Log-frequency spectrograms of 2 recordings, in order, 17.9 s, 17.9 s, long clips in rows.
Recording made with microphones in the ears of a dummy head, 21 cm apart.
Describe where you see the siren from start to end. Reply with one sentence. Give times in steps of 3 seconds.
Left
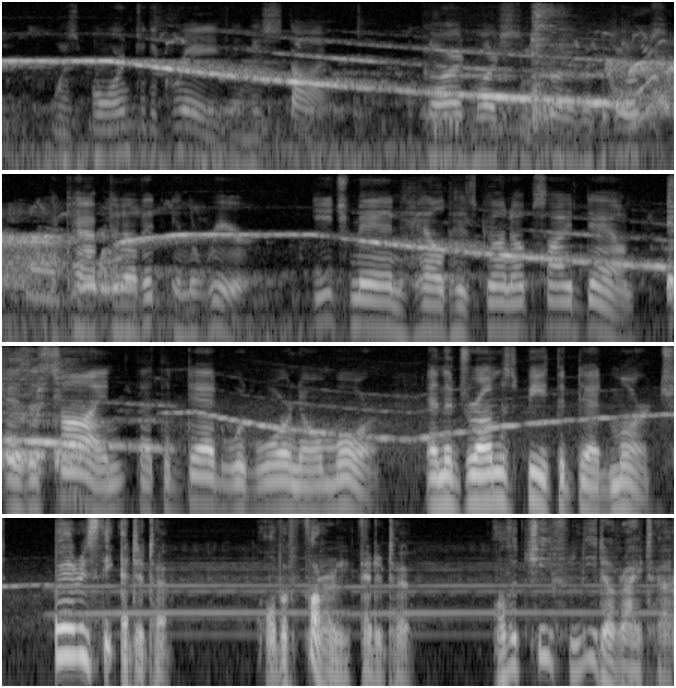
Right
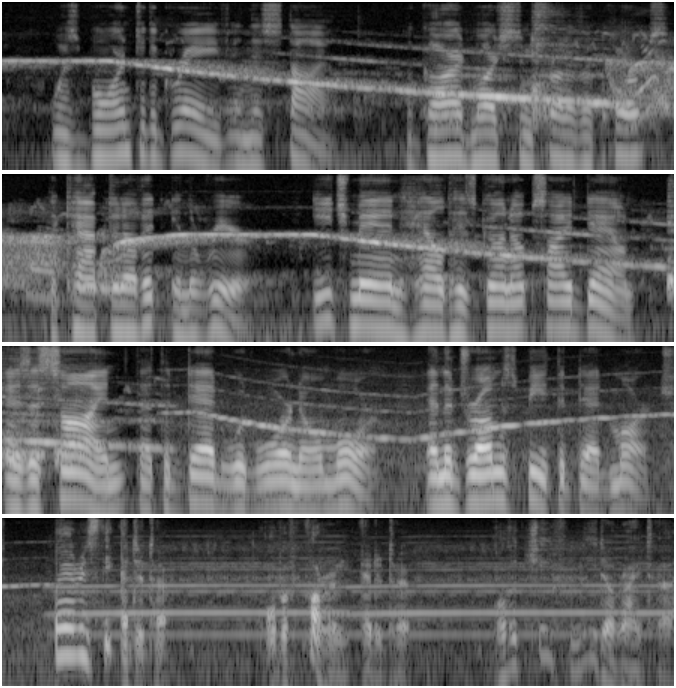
In this clip you hear the siren on the left from 0 s, in the centre from 3 s and on the right from 6 s.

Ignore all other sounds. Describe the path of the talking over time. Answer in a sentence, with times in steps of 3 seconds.
In this clip you hear the talking on the right from 0 s and on the left from 12 s.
